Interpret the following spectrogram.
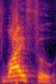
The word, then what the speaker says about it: waifu: Waifu, is that how you say it? Oh, it's waifu.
